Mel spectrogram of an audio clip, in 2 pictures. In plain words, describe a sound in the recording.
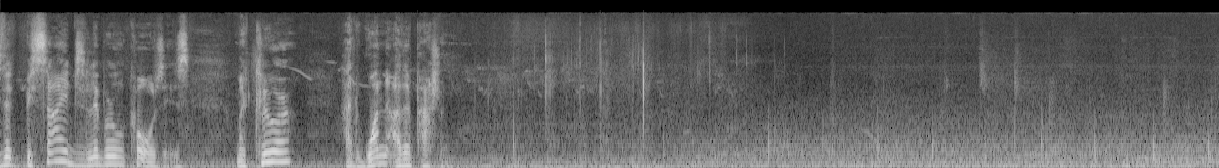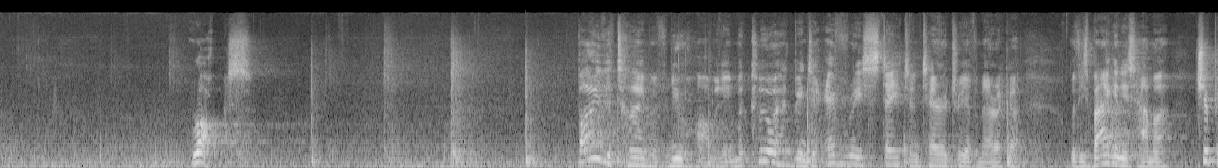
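An elderly man speaks calmly and clearly to a listener nearby.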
